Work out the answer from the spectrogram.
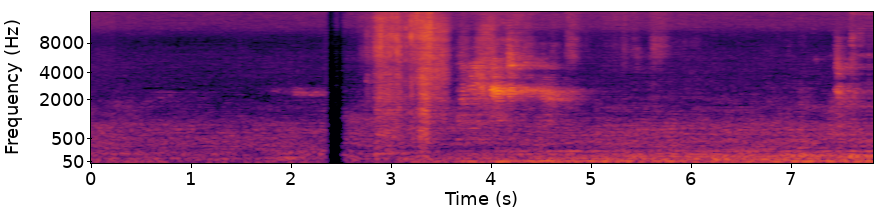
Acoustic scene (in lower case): elevator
